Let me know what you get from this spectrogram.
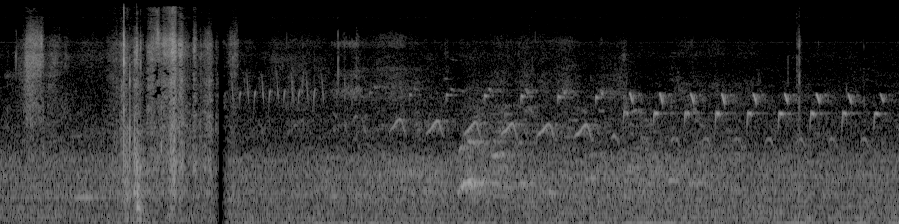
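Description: A songbird singing in the background: a short run of rising-and-falling chirps, then a string of quick descending notes about three a second. Before it come a few brief noisy bursts.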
